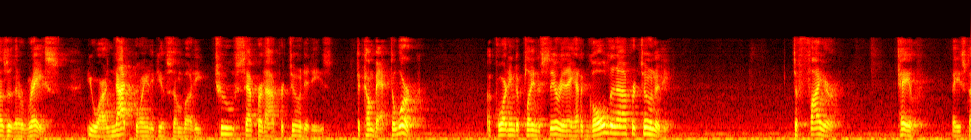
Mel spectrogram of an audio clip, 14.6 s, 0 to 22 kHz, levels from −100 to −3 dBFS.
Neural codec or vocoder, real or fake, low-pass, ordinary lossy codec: autoencoder, 48 kHz, 128 numbers a frame, DAC-VAE, trained on Japanese speech; fake; 7.2 kHz; AAC, 48 kbps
